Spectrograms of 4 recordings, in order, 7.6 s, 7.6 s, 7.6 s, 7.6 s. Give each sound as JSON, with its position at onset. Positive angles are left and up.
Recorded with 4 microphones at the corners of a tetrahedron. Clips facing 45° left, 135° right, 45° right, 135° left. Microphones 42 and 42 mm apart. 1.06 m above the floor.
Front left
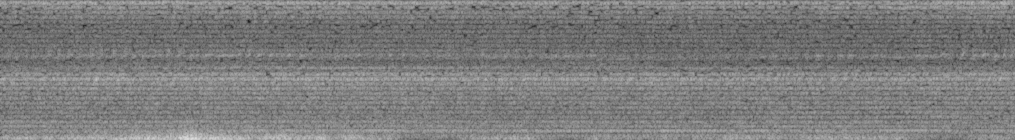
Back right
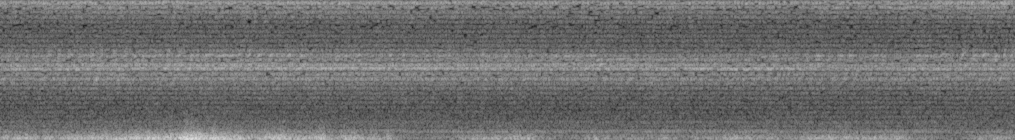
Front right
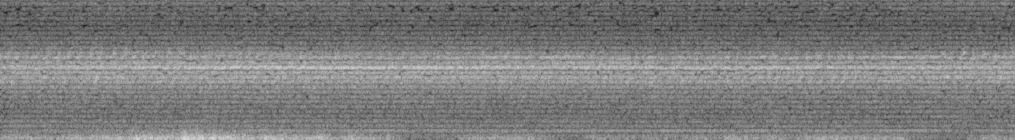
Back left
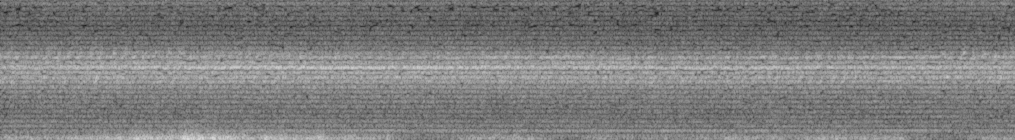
{"t": 0.0, "sound": "a drone", "azimuth_deg": 40}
